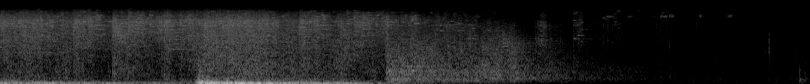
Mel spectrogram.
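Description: A heavy crash with shattering about two seconds in, then a long spray of falling debris that fades out into scattered small clinks.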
